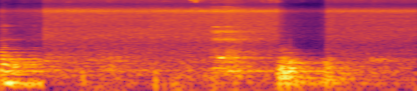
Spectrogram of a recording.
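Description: An elderly man speaks calmly into a microphone, heard through loudspeakers in an echoing hall.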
